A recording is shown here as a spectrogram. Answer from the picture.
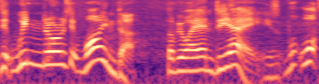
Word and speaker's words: Winder: contingent is watching ah correcting my pronunciation thank you very much it's definitely window is now winder winder winder I just remembered yeah we asked him is it me or is it winder he said winder but I forgot you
